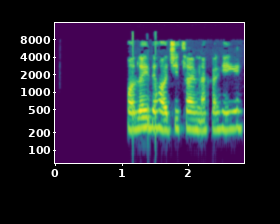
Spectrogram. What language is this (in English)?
Pashto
